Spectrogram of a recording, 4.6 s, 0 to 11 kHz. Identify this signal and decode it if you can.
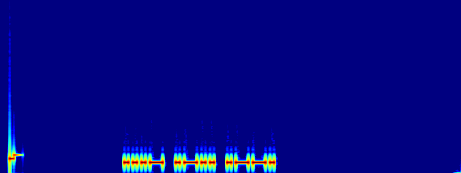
Morse code, heard as a keyed tone, about 28 wpm, 700 Hz. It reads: VLP
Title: USA Call Sign Postfixes - 3 Letters 28wpm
